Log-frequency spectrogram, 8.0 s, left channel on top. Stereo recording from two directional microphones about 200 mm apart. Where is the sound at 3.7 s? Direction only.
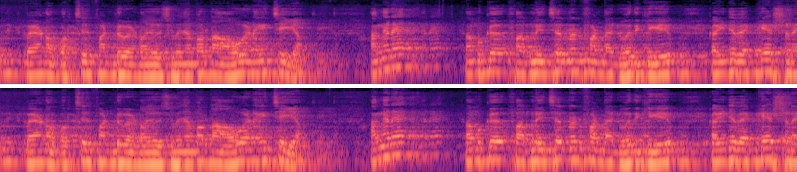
40° right (ahead or behind).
